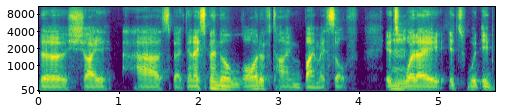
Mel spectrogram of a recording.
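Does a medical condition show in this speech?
Yes: stutter, mild; stutter from about age five, stuttered a lot in job interviews, overcome via self-development, small steps; mostly overcome in past few years, only a bit remains; slight residual stutter; here prolonged sounds.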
